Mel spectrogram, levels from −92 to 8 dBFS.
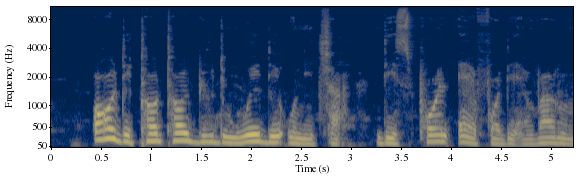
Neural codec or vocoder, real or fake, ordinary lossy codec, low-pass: none; real; none; none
